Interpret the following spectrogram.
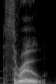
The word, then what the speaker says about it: through: it sounds for example in the word through the GH is silent in Island the S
